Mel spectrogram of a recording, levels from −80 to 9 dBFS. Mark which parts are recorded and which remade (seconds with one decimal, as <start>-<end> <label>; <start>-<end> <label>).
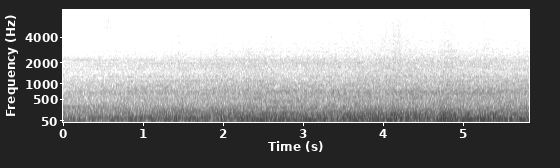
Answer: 0.0-1.2 recorded; 1.2-2.0 remade; 2.0-5.8 recorded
